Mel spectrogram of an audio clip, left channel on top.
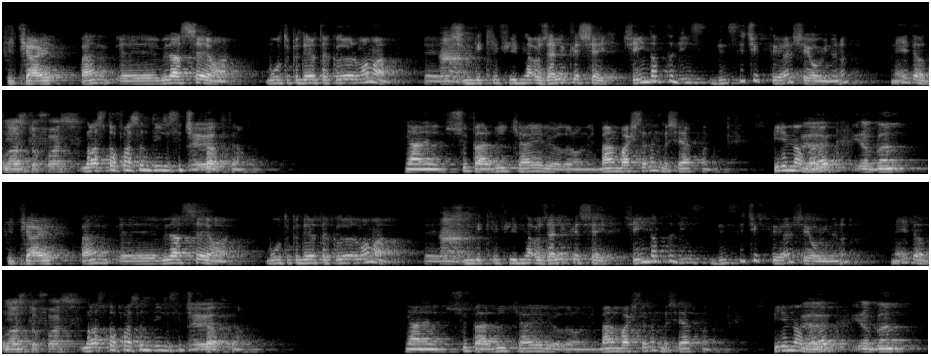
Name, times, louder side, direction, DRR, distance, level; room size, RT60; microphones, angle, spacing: voice 1, 0.0-2.3 2.6-3.9 4.2-8.5 8.9-9.5 10.0-11.7 13.3-16.4 17.0-17.5, left 2 dB, 70° left, 1.4 m, -23 dB
voice 2, 4.4-4.7 9.3-10.1 11.1-11.4 17.2-18.3, left 1 dB, 15° left, 1.1 m, -25 dB
20.5 x 17.5 x 3.0 m
head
